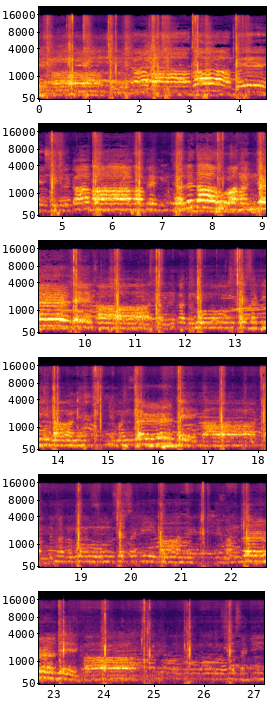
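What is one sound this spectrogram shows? A crowd of men chants together loudly outdoors.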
